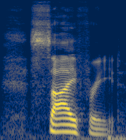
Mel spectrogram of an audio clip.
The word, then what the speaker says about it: Seyfried: Seyfried, like sci-fi.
